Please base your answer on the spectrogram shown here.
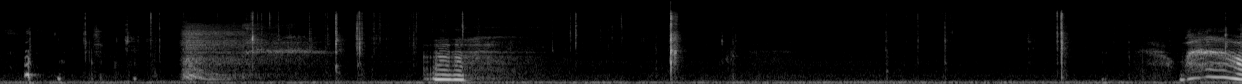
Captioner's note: laughs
